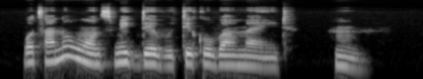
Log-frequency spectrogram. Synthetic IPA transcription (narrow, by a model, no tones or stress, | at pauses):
bɔtʰanowɔ̃ntmek̚dɛvutekovamãɪ̃nd | h̩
